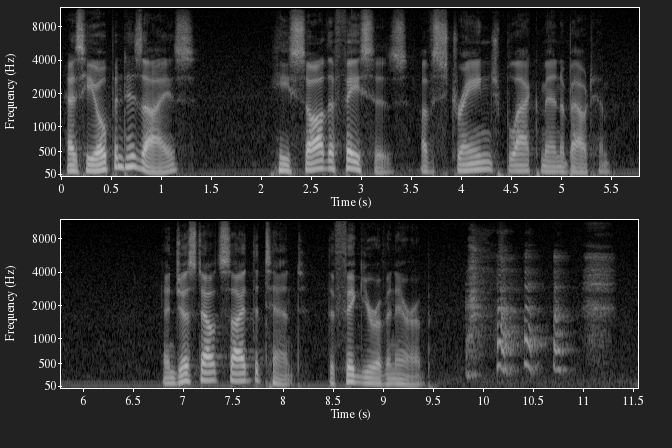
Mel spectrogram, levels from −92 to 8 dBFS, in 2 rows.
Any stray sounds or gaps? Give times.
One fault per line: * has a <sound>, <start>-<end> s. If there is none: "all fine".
* has a laugh, 9.8-11.4 s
